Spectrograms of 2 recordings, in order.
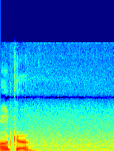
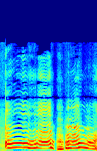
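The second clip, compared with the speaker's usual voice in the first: high mock wail of panic; mock panicked shriek. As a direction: shriek like someone freaking out. Mocking panic over pregnancy.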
